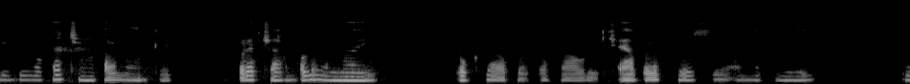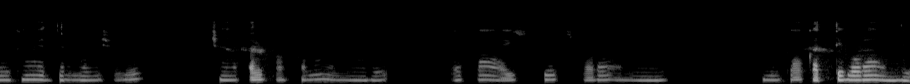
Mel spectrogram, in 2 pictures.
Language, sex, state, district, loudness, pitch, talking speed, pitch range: Telugu, female, Andhra Pradesh, Visakhapatnam, -34 LUFS, 200 Hz, 85 wpm, 180-205 Hz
